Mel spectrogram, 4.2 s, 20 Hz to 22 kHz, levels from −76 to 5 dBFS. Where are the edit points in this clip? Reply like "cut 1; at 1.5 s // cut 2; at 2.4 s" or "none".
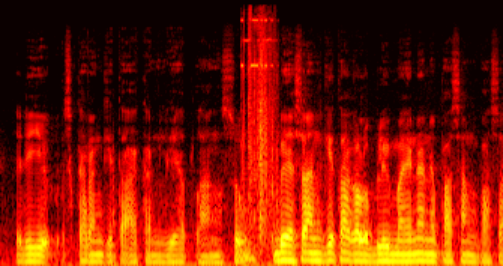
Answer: cut 1; at 2.2 s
